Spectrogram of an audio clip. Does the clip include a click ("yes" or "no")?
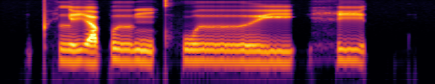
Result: no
